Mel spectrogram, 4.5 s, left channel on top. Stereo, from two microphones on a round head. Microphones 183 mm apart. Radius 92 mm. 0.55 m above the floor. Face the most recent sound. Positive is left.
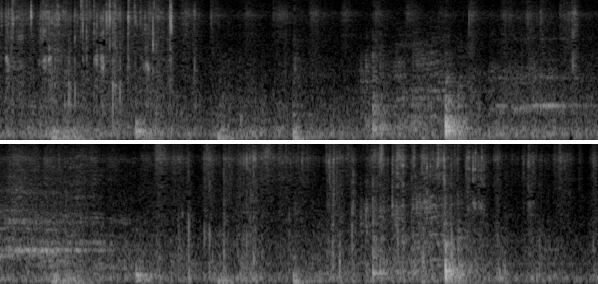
turn(degrees=-55)  # may be behind; listen again after turning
